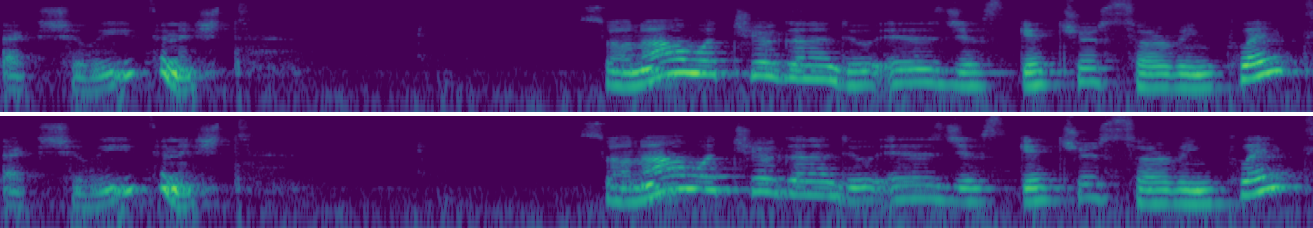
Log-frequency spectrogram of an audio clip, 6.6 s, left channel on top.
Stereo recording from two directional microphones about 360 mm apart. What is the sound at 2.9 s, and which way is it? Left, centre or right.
A woman's voice, centre.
